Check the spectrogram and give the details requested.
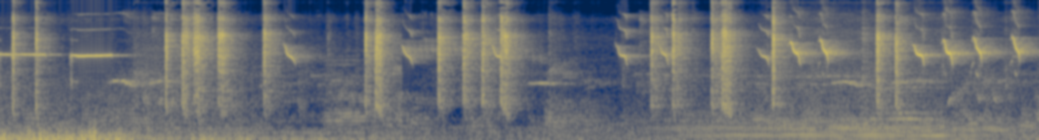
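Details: White-rumped shama kretekan and whistling: sharp, crackling bursts, then a string of high, quick, down-slurred whistled notes repeated about twice a second toward the end.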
